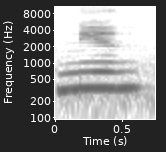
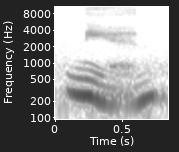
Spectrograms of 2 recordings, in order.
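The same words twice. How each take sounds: First: The pitch stays high and level. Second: The pitch dips low, then rises.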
